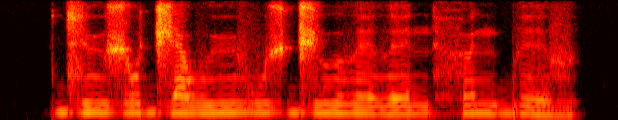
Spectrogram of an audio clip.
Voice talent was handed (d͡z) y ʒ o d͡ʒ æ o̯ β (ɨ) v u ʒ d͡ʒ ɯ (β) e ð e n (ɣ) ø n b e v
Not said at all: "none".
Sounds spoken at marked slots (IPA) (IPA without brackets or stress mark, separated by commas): d͡z, y, ð, h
